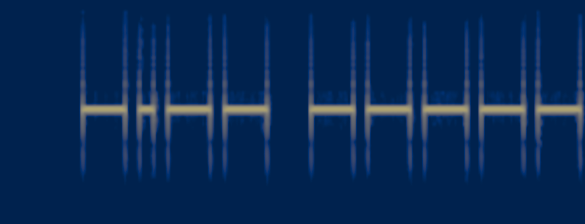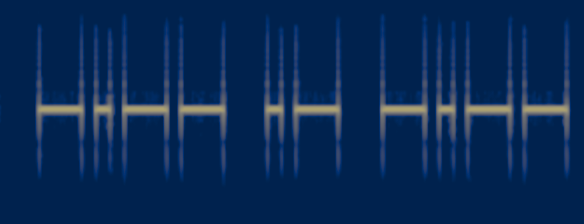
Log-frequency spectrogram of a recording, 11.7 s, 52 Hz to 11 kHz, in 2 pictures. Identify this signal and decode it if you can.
Morse code, heard as a keyed tone, about 8 wpm, 800 Hz. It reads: Y0YAY
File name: LEZIONI / 8 YJ45 / 8 Y 8wpm 3245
